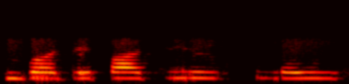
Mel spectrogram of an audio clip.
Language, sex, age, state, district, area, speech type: Punjabi, female, 30-45, Punjab, Hoshiarpur, rural, conversation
